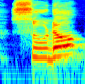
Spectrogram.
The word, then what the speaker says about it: pseudo: about pseudo carol carbon here p is silent pseudo chiral carbon means a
